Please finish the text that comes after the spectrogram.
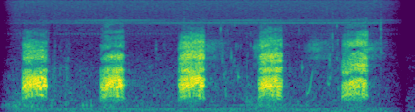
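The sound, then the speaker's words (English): A blue heron gives five harsh, raspy, pterodactyl-like croaks, evenly spaced about a second apart, each a short gravelly squawk, clear against a quiet outdoor background. “yeah, they said they truly sound like what you would think of like a dinosaur sounding like, I feel like.”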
